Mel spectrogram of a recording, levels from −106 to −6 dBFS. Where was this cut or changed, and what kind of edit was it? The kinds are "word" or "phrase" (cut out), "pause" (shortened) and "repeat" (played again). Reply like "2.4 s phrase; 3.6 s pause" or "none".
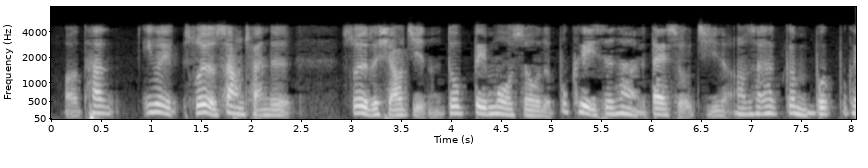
none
